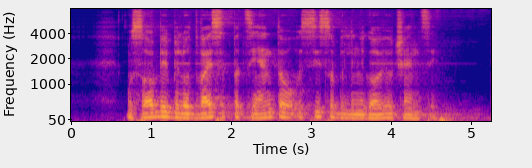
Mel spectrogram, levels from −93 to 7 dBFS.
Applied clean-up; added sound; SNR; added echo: neural separator model SepFormer DNS4.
